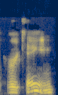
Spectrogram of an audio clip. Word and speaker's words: Hurricane: It was called Hurricane. Well, if you're local, you'd call it Hurricane, but it's spelled Hurricane.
